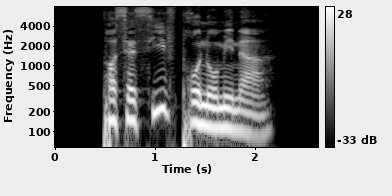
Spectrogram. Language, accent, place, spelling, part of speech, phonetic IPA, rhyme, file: German, Germany, Berlin, Possessivpronomina, noun, [pɔsɛˈsiːfpʁoˌnoːmina], -iːfpʁonoːmina, De-Possessivpronomina.ogg
- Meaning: plural of Possessivpronomen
